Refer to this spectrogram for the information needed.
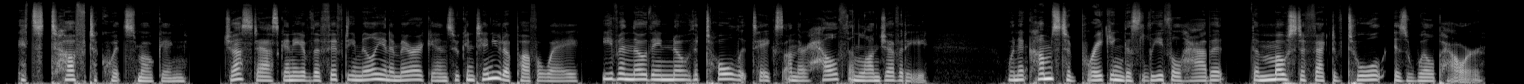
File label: Commercial PSA; American Cancer Society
